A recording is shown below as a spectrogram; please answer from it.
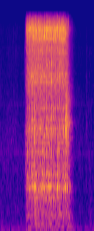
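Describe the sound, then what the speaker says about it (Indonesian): A Kamolee electric ratchet tightens a bolt at maximum, a single loud, steady mechanical whir lasting about a second, starting and stopping abruptly against a quiet background. "kita akan kencangkan secara maksimal misalnya, ya, kencangkan maksimal."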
